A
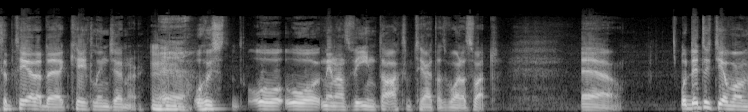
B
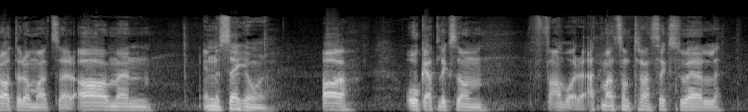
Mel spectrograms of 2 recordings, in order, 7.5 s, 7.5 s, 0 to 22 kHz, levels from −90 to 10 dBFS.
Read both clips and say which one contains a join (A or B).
A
